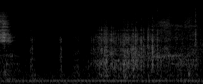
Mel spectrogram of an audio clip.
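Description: Faint rustling of folded white computer paper as scissors are set to it and begin cutting, a little louder in the second half.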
